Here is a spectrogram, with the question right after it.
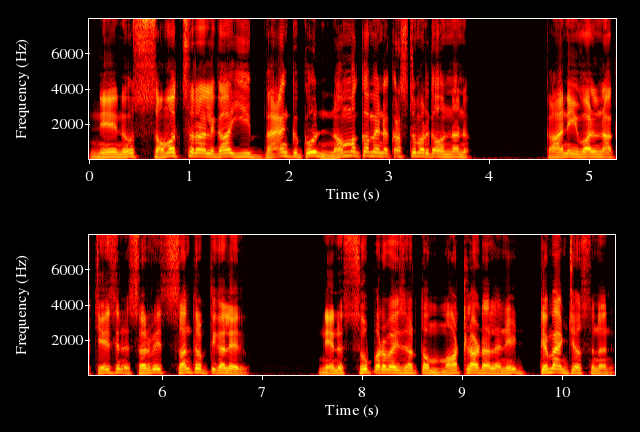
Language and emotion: Telugu, angry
